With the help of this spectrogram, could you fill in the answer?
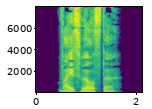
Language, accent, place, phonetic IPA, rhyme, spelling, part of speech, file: German, Germany, Berlin, [ˈvaɪ̯sˌvʏʁstə], -aɪ̯svʏʁstə, Weißwürste, noun, De-Weißwürste.ogg
- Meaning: nominative/accusative/genitive plural of Weißwurst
